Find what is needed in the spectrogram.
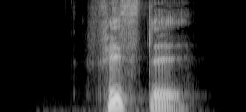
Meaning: fistula
- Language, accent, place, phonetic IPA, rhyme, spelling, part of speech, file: German, Germany, Berlin, [ˈfɪstl̩], -ɪstl̩, Fistel, noun, De-Fistel.ogg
